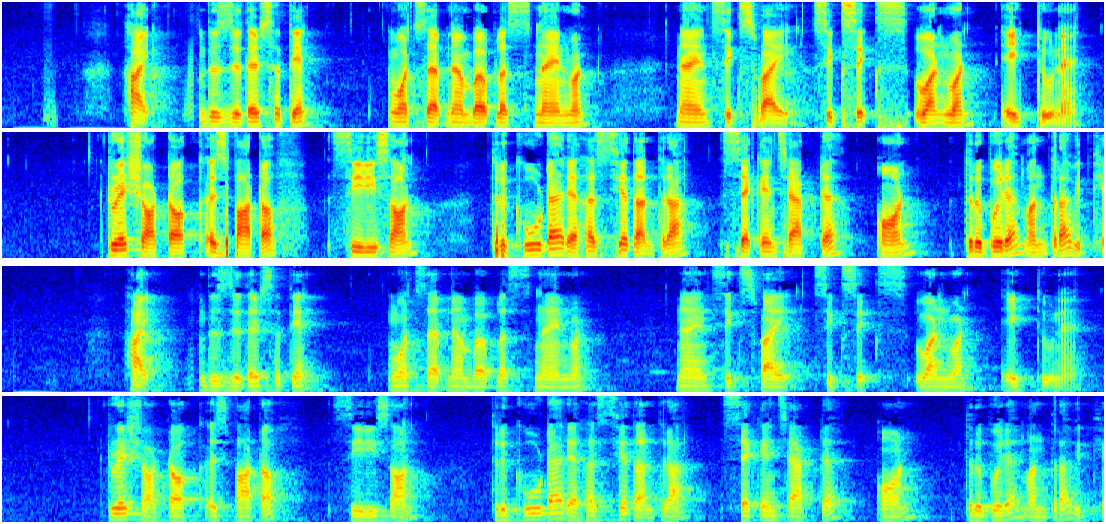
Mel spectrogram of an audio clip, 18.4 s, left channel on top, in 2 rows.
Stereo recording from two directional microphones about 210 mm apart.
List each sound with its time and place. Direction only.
1.0 s speech: 30° left (ahead or behind)
5.6 s speech: 40° left (ahead or behind)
